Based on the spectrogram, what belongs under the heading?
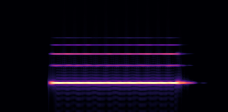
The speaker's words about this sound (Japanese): ただいま留守にしております「いい」という発信音の後にメッセージをどうぞ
